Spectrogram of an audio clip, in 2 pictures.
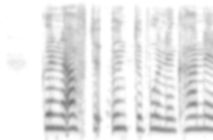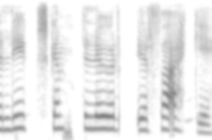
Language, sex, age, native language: Icelandic, female, 13, Icelandic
